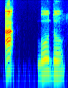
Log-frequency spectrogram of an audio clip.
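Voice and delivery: "A'budu" with an abrupt glottal stop after "A"; wrong take of "A'budu", cut after the first vowel; cut-off ain. Shown as a demonstration. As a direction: say the ain like an alif, broken before "budu". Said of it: "a ini lebih dekat kepada huruf alif".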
